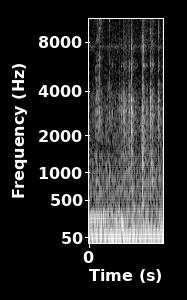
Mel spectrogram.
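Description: A brief run of quick keystrokes on a computer keyboard, close but fairly soft, over a steady low hum, as a default router address is entered while configuring a DHCP server.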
